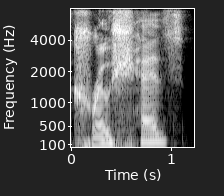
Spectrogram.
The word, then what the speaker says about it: crochet: i like crotchets yeah crotchet pronounced it's pronounced crochets oh sorry yeah that's a silent t my bed my baby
